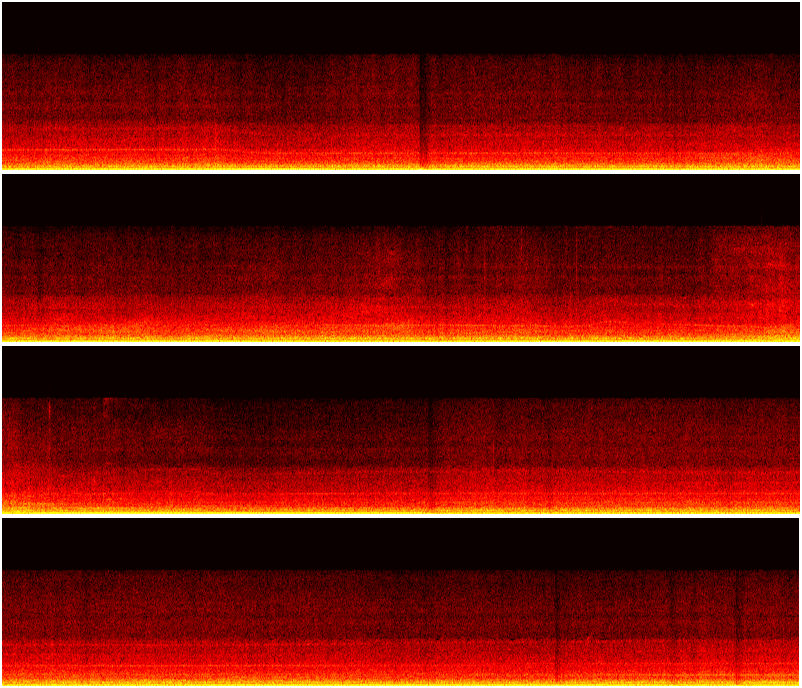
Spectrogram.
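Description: Touring motorcycle's engine running at a steady road speed, with wind and road noise, heard from the rider's seat. Its low engine note shifts in pitch a couple of times, most clearly around the middle.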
